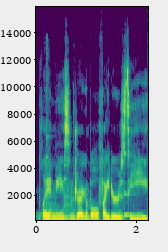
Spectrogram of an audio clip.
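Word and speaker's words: FighterZ: me some dragon ball fighter z that's the right way to say it game creators what's your problem you should you should say it like the show is dragon ball z you should call it dragon ball fight i have my own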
